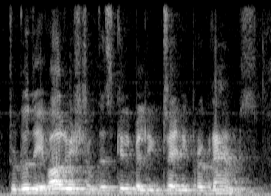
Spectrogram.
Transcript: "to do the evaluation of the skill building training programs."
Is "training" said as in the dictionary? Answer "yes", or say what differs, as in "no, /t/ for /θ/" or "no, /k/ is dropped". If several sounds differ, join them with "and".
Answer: yes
